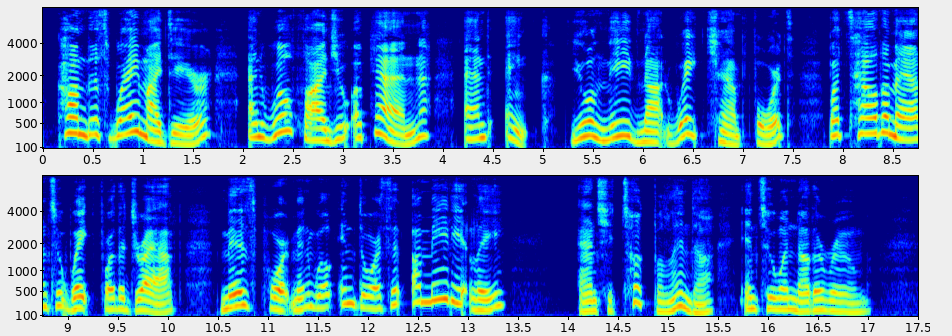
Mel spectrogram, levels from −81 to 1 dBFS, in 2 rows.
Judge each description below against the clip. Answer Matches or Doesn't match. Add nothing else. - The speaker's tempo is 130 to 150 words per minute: Matches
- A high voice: Matches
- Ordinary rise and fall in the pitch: Doesn't match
